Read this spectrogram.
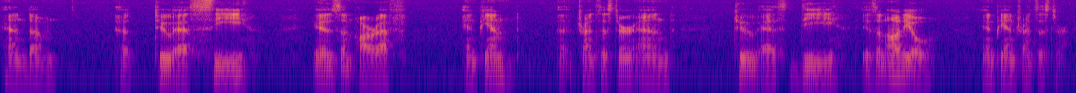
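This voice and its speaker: A man giving an unscripted hands-on repair tutorial, thinking aloud haltingly as he works. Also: lowish voice, vocal fry, fairly bright tone. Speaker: host of a radio repair video.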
